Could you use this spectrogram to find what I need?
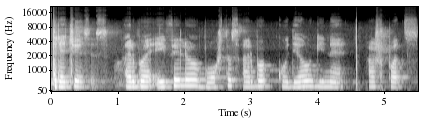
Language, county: Lithuanian, Panevėžys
